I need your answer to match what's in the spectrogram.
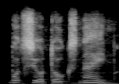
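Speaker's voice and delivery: polite traveller explaining herself; lightly voiced Ingrid.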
